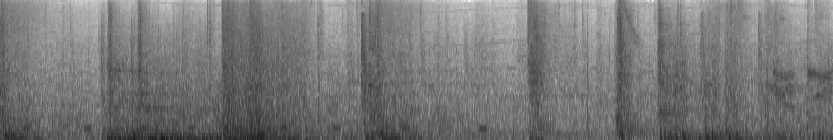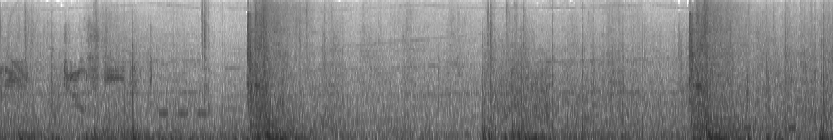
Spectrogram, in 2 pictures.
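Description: Heavy guns fire with booming blasts.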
